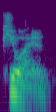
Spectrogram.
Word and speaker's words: Qin: Qin, Oh, Qin. like the Emperor Qin.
